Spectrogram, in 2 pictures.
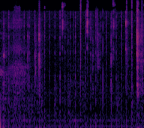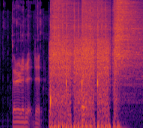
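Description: Computer keyboard typing in a home music studio for writing a deathcore song, with rapid, loud, close key clatter in the final seconds after a quieter stretch.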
